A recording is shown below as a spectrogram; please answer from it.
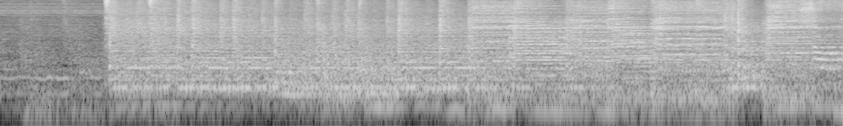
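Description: A jazz big band kicks in about a second in, loud and full: drum kit and cymbals keeping a steady beat under the brass and saxophone sections, with double bass and piano.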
